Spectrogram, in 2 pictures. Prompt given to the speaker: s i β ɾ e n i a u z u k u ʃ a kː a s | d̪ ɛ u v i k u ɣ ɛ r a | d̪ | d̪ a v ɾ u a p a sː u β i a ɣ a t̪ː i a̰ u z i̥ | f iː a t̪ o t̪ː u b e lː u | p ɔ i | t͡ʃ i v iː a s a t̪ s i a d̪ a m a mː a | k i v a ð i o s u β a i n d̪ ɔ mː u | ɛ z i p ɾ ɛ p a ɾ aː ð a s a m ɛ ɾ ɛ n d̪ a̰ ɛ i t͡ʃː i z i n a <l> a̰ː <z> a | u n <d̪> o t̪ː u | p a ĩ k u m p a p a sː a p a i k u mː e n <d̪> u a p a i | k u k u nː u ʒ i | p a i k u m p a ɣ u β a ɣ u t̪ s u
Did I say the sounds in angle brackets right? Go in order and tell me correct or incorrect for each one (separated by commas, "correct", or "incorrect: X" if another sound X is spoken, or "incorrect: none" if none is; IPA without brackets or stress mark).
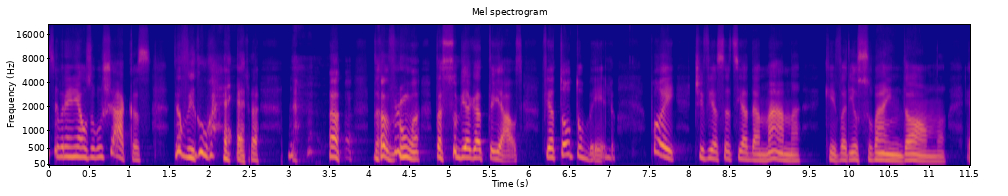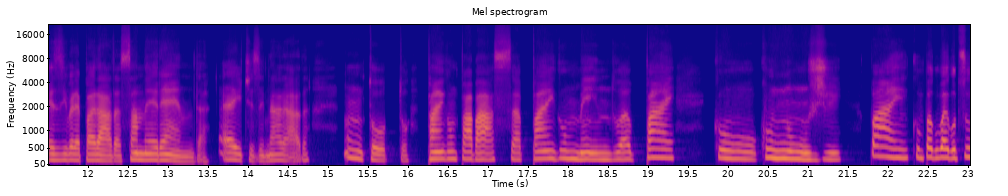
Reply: incorrect: ɾ, incorrect: ð, incorrect: t̪, correct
